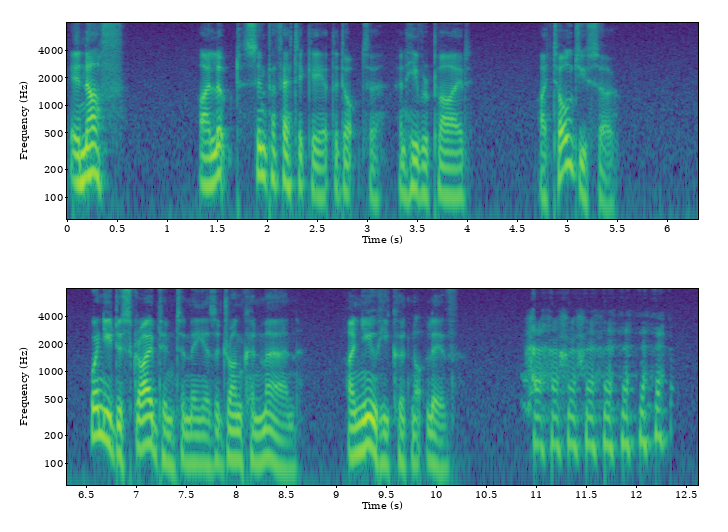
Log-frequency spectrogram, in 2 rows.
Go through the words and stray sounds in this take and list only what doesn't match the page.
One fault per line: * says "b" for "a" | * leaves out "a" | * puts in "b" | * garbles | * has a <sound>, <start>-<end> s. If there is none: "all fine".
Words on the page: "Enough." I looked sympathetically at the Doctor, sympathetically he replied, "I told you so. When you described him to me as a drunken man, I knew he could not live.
* says "and" for "sympathetically"
* has a laugh, 10.8-12.4 s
